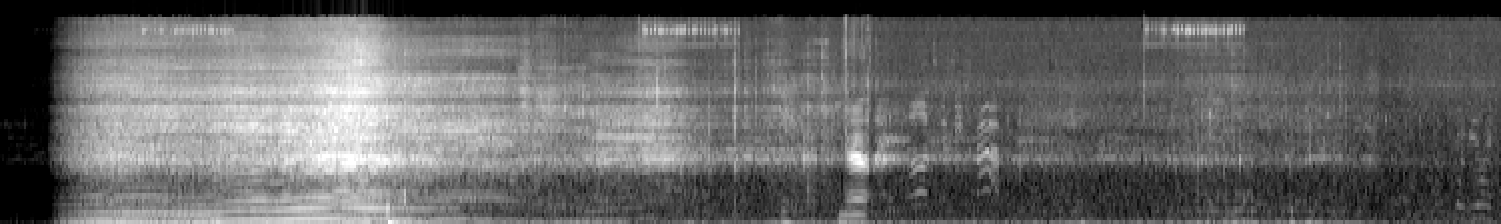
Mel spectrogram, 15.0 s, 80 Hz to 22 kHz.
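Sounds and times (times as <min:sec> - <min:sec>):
snowmobile engine under load: 0:00.5 - 0:13.6.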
